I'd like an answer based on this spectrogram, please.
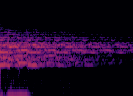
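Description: Background music fading out, its last notes ringing and dying away.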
